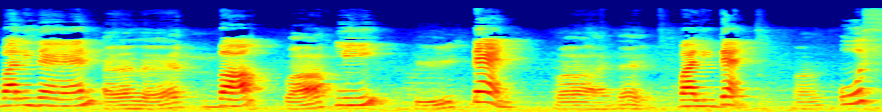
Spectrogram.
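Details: Child diagnosed with dysarthria, in a therapy session practising a slower speech rate, deep breaths before speaking and repeating sentences after the therapist. Finding: dysarthria.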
